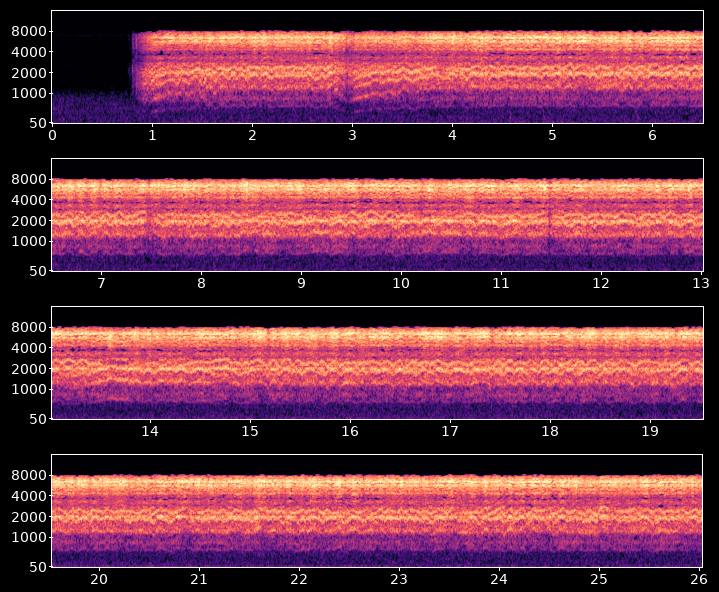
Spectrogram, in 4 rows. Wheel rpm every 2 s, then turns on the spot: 40, 140, 150, 160, 160, 160, 160, 160, 160, 160, 160, 160, 160.
none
